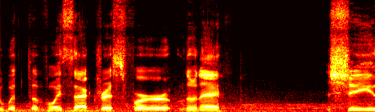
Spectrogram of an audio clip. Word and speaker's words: Lune: for French words, so she actually learned the proper French pronunciation for Lune, which would be Luna, and then they said, no, that's wrong.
